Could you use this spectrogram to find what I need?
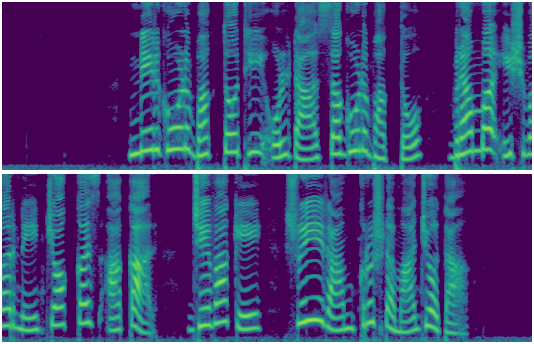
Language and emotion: Gujarati, neutral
